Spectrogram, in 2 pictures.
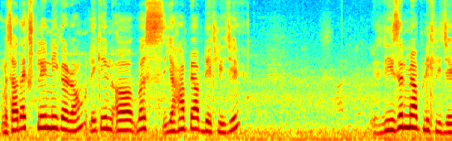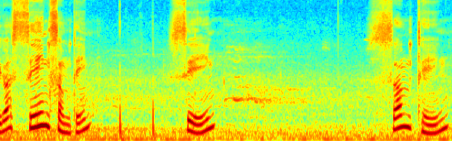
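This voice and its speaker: A man's voice: high voice, darkish tone, a little hiss or hum. A man teaching an English grammar lesson online, explaining step by step and checking in with "theek hai" often. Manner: slow, repetitive explaining with frequent "theek hai".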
